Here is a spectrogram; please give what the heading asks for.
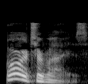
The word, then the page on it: oratorize: British English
